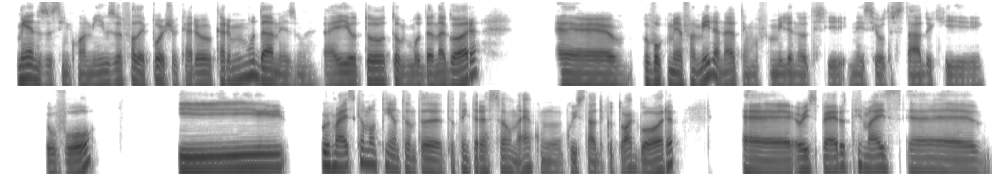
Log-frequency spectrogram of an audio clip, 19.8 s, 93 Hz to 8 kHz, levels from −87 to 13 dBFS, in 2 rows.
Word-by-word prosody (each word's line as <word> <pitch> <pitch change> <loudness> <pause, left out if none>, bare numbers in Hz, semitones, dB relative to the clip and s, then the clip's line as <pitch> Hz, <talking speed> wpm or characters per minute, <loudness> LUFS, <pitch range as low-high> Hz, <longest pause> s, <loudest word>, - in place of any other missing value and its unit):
menos 135 -7 +3
assim 95 0 -7
com 90 - -9
amigos 95 +3 -4
e - - -1
eu - - -2
falei 105 -2 0
poxa, 90 - -1
eu - - -14
quero 95 +2 -1
eu 95 - -3
quero 115 +3 -2
me 120 - -3
mudar 145 -6 +3
mesmo. 90 -2 -7 0.2
Aí 95 +2 0
eu 100 0 +3
tô 115 -1 +2
tô - - -2
me 90 - -7
mudando 95 +1 -1
agora. 110 - +4 0.8
Eh, 95 -2 +4
eu 90 +5 -5
vou 110 0 +3
com - - -22
a - - 0
minha 95 -1 +2
família, 115 - +1
né. 95 +2 -1
Eu 110 - -2
tenho 85 - -10
uma 85 - -11
família 95 +4 -5
no 90 -1 -5 0.4
nesse 90 -2 -9
outro 85 - -7
estado 85 +2 -3
que 85 -1 -9 0.5
eu 90 - -1
vou, 95 +3 +2 0.8
e 125 +3 +4 0.3
por 150 -1 +4
mais 135 0 +4
que - - -10
eu - - 0
não 160 - 0
tenha 140 -6 -3
tanta 110 -3 0
tanta 115 - -7
interação, 110 0 -2
né, 115 +7 -1
com 90 -5 -8
com - - -20
o - - 0
estado 90 -1 -4
que - - -10
eu - - -8
tô - - -3
agora, 110 -5 +2 0.6
eh, 100 -2 +4
eu 115 - +3
espero 115 +3 +2
ter 150 +3 -7
mais, 120 -1 +1
eh, 110 -2 0
105 Hz, 200 wpm, -21 LUFS, 95-120 Hz, 0.8 s, agora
